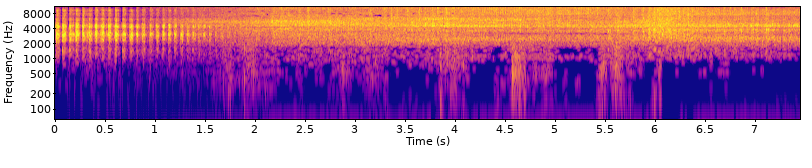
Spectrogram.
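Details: Loud western diamondback rattlesnake rattle, opening with clearly pulsed strokes that blur into a sustained hissing buzz, with some low thumps throughout.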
